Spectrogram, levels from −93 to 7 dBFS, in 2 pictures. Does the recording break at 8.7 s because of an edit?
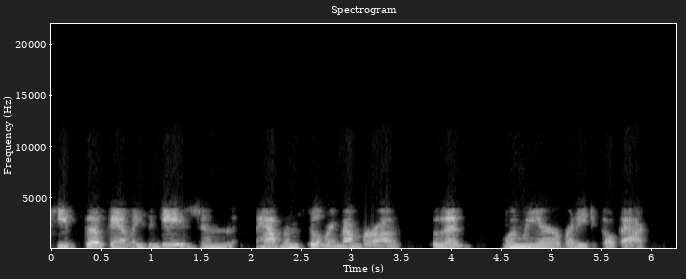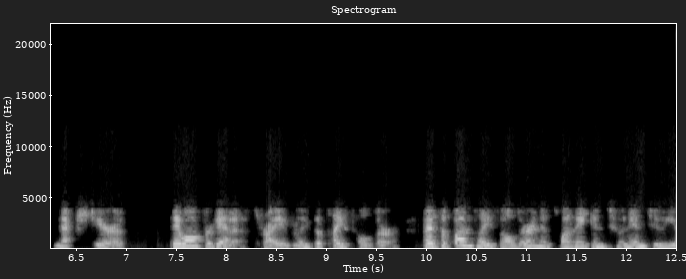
no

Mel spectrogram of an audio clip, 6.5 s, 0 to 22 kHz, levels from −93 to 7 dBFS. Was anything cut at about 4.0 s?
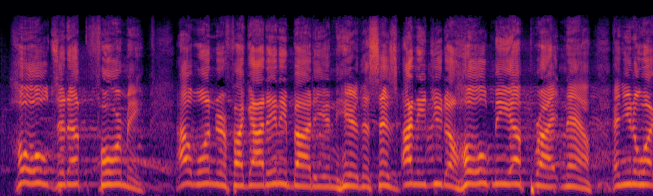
yes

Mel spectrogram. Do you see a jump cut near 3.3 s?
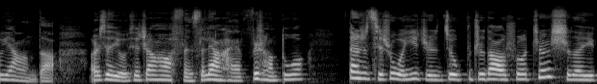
no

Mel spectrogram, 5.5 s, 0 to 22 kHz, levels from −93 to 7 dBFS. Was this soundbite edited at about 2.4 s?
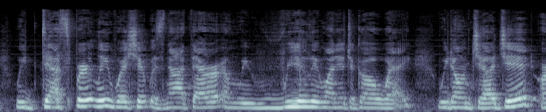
no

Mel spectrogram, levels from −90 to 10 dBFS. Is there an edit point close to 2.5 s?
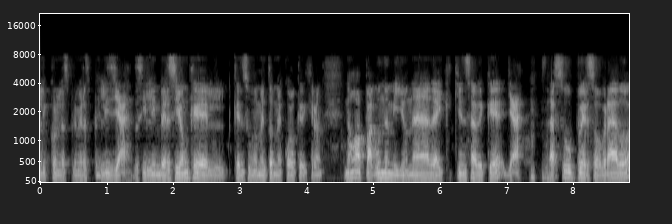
no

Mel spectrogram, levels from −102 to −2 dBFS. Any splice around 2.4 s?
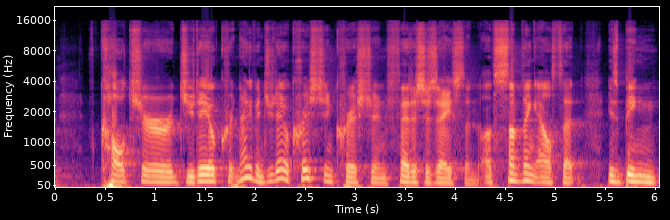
yes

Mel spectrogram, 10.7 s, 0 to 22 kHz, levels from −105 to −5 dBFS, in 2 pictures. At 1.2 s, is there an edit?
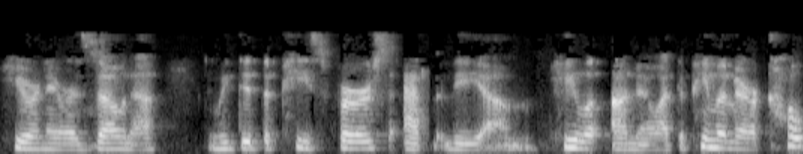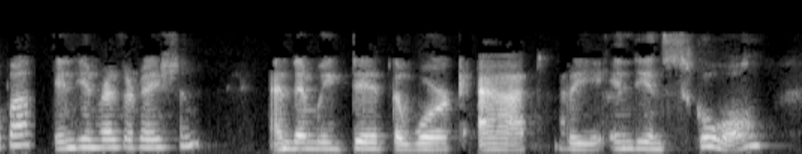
no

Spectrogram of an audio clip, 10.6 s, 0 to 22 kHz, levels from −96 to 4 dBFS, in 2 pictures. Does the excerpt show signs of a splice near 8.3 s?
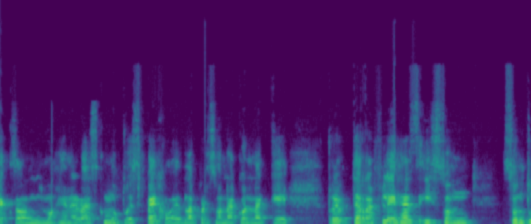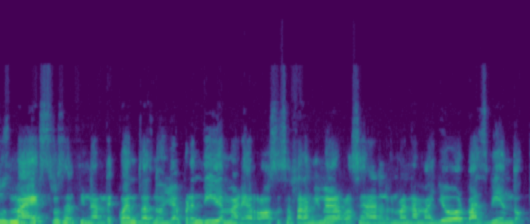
no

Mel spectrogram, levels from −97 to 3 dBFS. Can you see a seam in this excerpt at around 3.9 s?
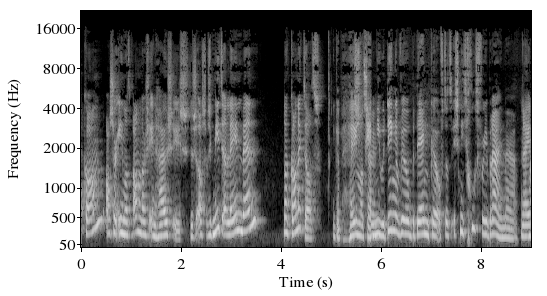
no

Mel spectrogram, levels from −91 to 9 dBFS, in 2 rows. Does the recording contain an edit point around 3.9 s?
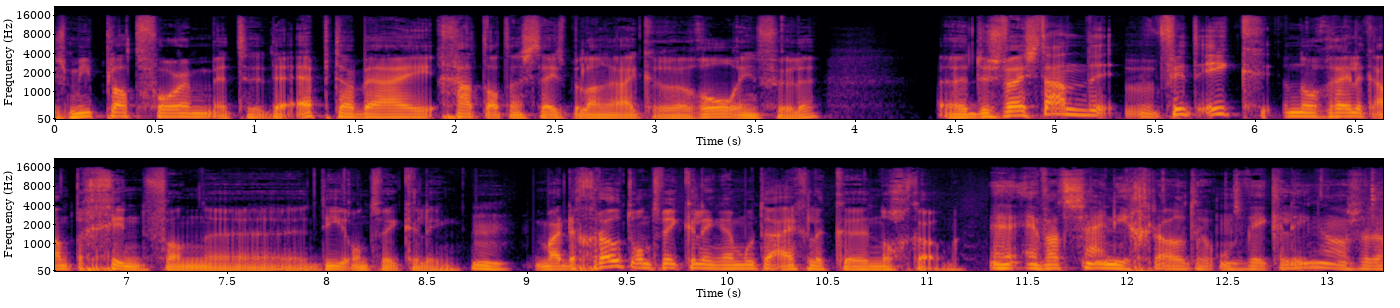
no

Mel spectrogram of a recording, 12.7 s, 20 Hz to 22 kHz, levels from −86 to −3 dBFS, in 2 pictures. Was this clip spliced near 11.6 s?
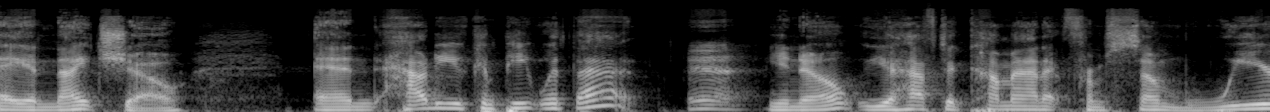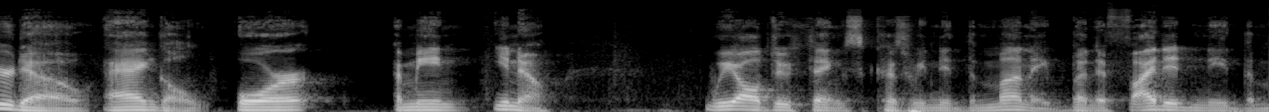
no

